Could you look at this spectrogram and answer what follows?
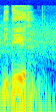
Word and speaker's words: vivir: aussi avec un V parce qu'en espagnol, le le V et le B, ça se prononce euh c'est c'est pour très proche, très très proche. Vivir vivir vivir, par exemple, pour vivre.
